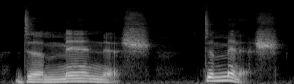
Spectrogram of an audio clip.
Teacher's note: the verb has 3 syllables, and the stress is on that second syllable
